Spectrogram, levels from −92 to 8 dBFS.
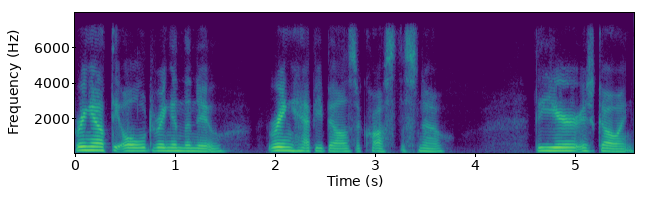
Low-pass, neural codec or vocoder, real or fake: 7.2 kHz; none; real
